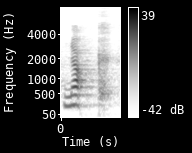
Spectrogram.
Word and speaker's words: knock: Và từ thứ ba, gõ cửa chúng ta có từ knock nhá, knock. Chú ý không được phát âm là gì các em? Knife, knee và knock nhá.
